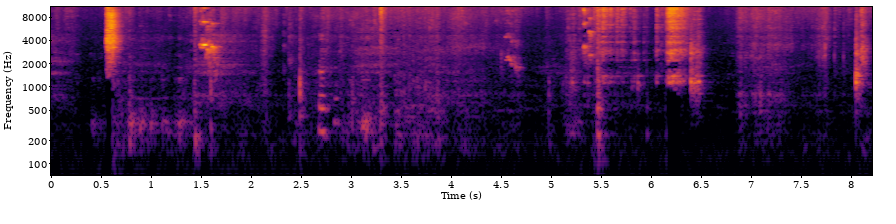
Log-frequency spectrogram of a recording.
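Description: Light plastic pots being handled and filled with bird seed for budgies: scattered clicks, rustles and soft pattering pours in irregular bursts, fairly quiet overall.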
